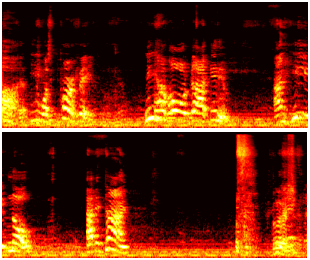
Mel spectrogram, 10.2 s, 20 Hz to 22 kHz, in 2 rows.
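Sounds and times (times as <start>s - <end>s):
speech: 0.0s - 1.7s, 2.4s - 3.9s, 4.5s - 5.7s, 6.5s - 7.3s, 9.0s - 10.1s
person sneezing: 9.0s - 9.5s.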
